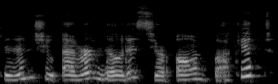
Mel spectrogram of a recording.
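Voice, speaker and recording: A woman voicing a patient, wise old grandfather who explains things gently and deliberately in a storybook. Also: a little high, expressive, breathy edge, full character voice. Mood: gentle, instructive.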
